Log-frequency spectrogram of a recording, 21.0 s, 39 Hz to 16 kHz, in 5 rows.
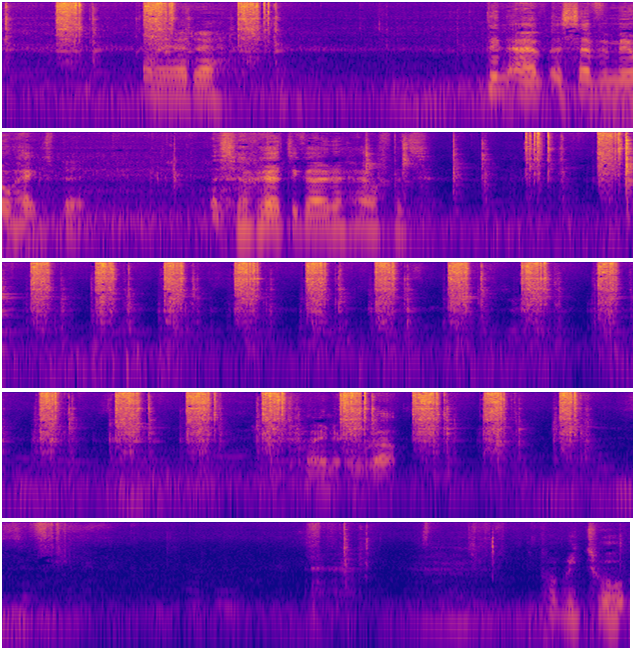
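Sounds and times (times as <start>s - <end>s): hand ratchet clicking: 0.0s - 2.0s, 6.6s - 16.6s.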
